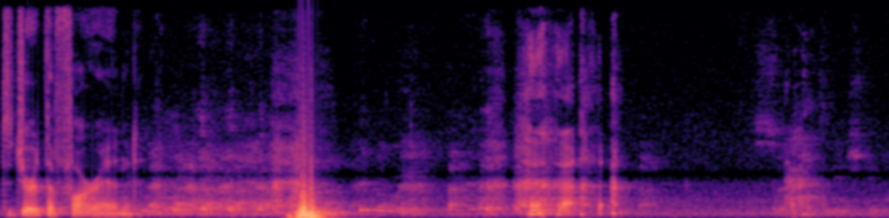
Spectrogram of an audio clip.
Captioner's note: laughter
